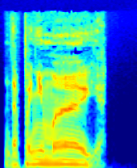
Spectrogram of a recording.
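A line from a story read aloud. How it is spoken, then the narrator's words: Grumbling. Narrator (Russian): пробурчал Жгулёв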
